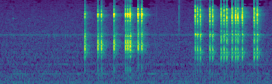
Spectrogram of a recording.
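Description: A metal cap crackles as it is twisted open on a bottle.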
